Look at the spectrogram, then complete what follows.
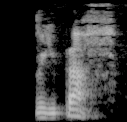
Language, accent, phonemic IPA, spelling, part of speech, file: English, Southern England, /ɹiːˈbʌf/, rebuff, verb, LL-Q1860 (eng)-rebuff.wav
- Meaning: To buff again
